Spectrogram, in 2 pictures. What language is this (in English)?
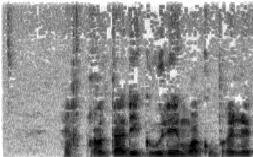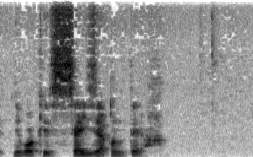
Breton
